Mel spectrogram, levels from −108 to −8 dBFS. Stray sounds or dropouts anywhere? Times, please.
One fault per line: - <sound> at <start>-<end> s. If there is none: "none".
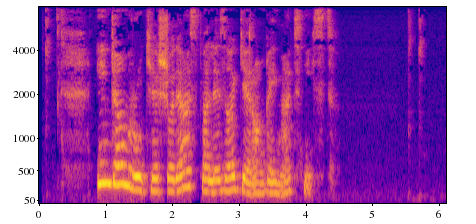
none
